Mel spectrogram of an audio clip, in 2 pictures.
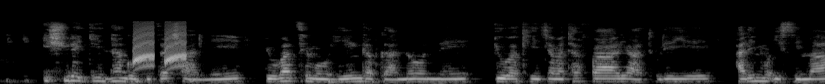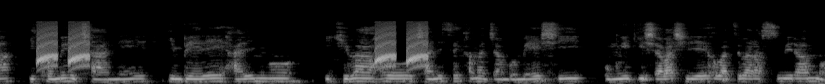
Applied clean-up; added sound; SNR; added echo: none; Alarm; -3 dB; reverberation time 0.2 s.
